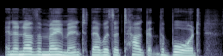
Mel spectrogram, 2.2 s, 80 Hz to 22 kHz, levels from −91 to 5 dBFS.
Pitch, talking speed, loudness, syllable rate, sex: 185 Hz, 270 wpm, -16 LUFS, 7.4 syllables/s, female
